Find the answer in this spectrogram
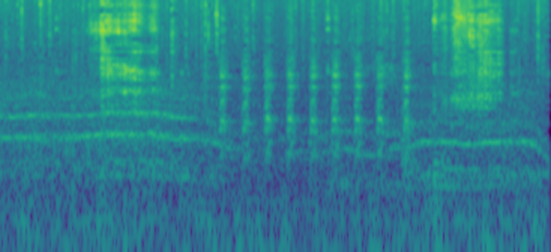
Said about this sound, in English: What's that noise? Oh, right, there's chickens in here.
